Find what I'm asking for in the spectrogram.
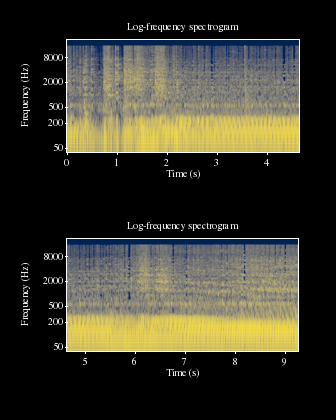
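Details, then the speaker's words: Traditional Ford hot rod ("Doris") brought out of the shed after storage: old engine fires right up into a steady, even idle with a solid low exhaust note, no knocks or misses; normal cold start. "Let's move this old girl out so I can get to the back. You listen to this old girl fire straight up. Nothing like an old banger."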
